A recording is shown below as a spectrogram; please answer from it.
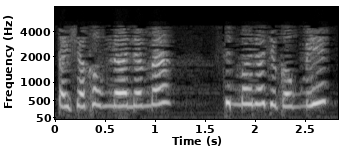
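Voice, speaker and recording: A woman's voice: very high-pitched, fairly even intonation, a little fast, dry recording, phone-quality sound, voice pushed up. A woman with a Southern Vietnamese accent voicing a heartbroken young man who tearfully questions his mother. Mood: pleading.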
